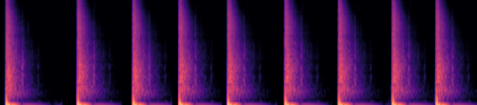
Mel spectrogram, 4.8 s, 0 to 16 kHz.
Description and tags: Interior recordings. Audiotechnica AT835ST, SoundDevices MixPre, E-MU 1616M.
gun, gunshot, pistol, shot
